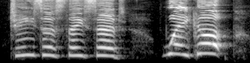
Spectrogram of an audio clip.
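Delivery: high, loud frightened cry; panicked call. Acted. Frightened fishermen waking Jesus, high loud panic. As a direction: call out in alarm.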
